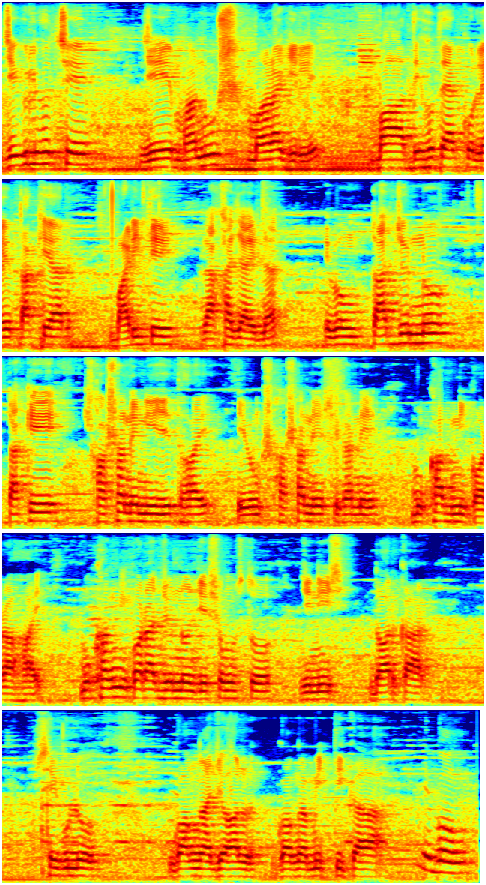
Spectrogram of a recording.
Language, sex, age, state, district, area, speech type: Bengali, male, 60+, West Bengal, Purba Bardhaman, rural, spontaneous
